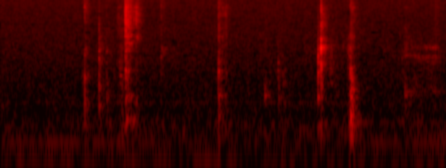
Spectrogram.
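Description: Near silence with a handful of faint, short clicks from tarot cards being handled and drawn from the deck.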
